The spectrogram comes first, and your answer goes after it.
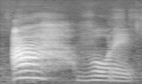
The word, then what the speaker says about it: árvore: A palavra árvore, árvore. Então, a sílaba ar, ela é a mais forte, certo?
